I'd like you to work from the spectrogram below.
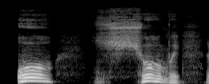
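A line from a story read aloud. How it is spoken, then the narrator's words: Ardent exclamation. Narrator (Russian): с жаром воскликнул Мастон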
